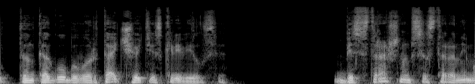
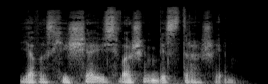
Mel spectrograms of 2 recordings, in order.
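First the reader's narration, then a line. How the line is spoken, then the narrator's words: Whispering. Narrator (Russian): Антон шепотом сказал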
